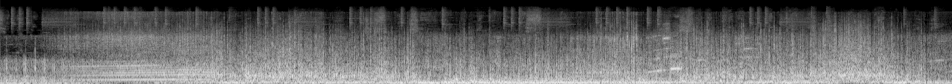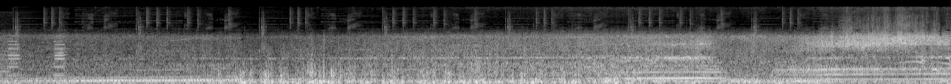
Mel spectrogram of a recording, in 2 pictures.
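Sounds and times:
car engine accelerating hard: 0:00.0 - 0:19.0.

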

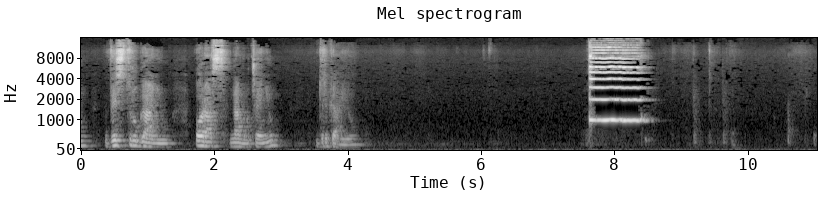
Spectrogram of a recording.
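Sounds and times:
double reed reedy tone: 0:07.6 - 0:08.8.

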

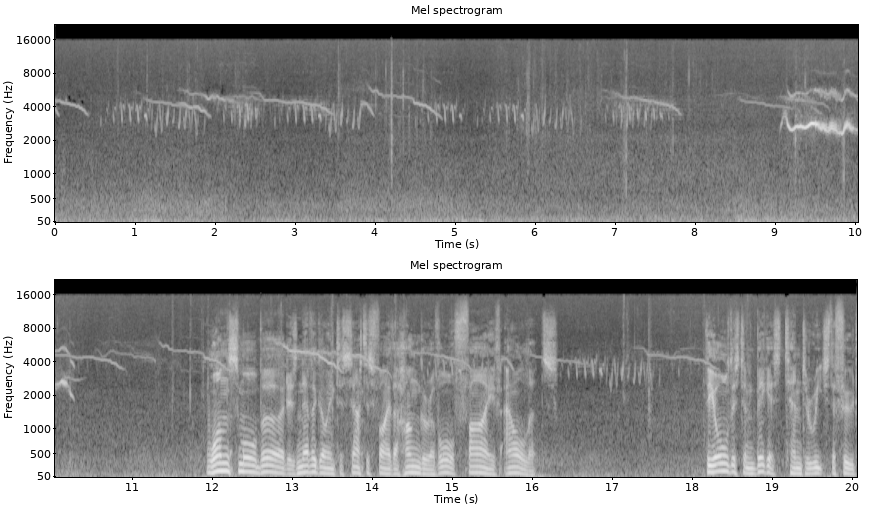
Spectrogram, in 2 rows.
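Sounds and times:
owl chicks begging calls: 0:00.0 - 0:20.0
owl chicks chittering: 0:00.0 - 0:20.0.

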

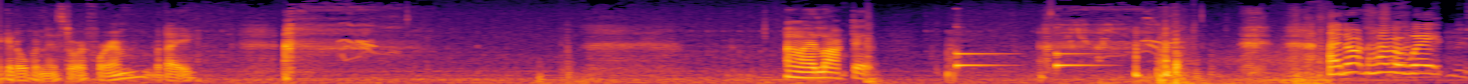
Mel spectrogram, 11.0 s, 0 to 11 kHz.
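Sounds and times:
electronic chime beeps: 0:07.2 - 0:08.4.

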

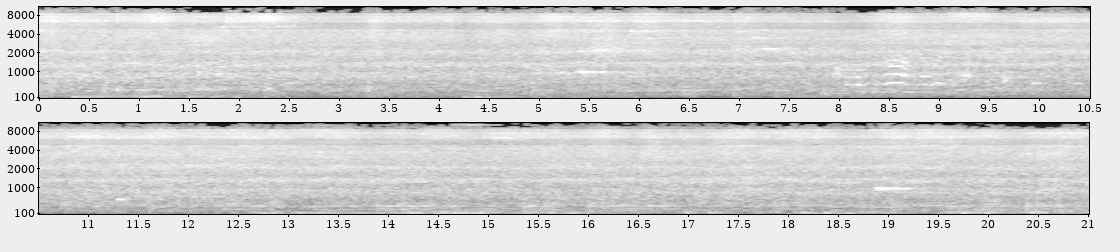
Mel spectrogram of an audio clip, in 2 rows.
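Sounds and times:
mechanical hum and hiss: 0:00.0 - 0:21.0.

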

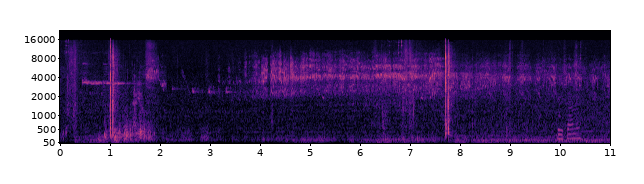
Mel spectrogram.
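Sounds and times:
high-pitched hum: 0:00.4 - 0:11.0
baseball bat crack: 0:00.9 - 0:01.6, 0:06.4 - 0:08.0.

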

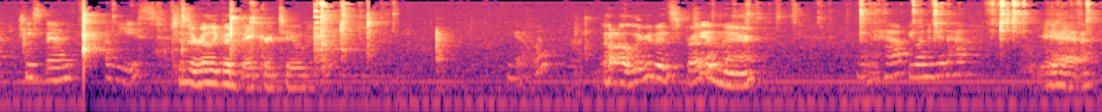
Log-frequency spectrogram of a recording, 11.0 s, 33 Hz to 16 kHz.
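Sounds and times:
metal measuring spoons clinking: 0:07.3 - 0:11.0.

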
